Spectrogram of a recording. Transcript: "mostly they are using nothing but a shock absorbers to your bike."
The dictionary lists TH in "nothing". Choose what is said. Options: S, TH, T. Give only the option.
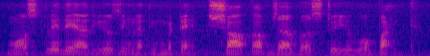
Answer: T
